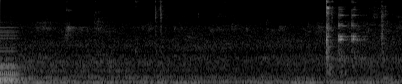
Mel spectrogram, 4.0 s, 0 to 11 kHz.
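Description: A guitar chord played through a 1963 Fender Bassman 6G6B tube amp rings out and dies away at the very start; then the amp sits idling with only a faint steady hum and hiss, a low noise floor that counts as super quiet. A few small clicks come about three seconds in.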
